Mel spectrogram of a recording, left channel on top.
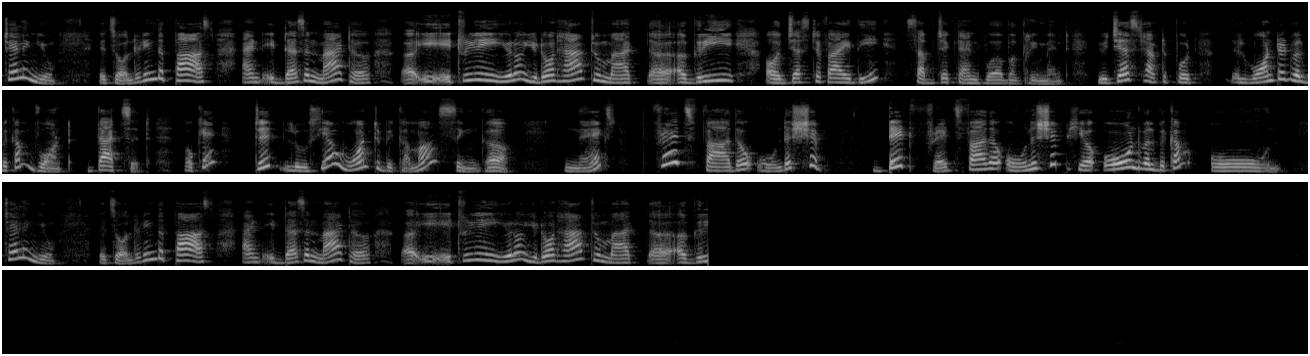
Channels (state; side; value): drops out; right; at 7.1 s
